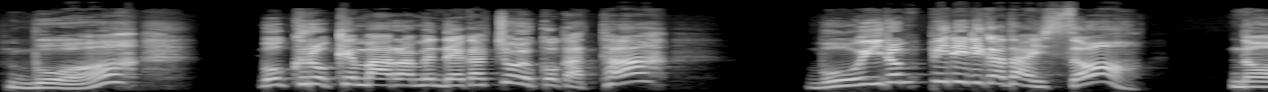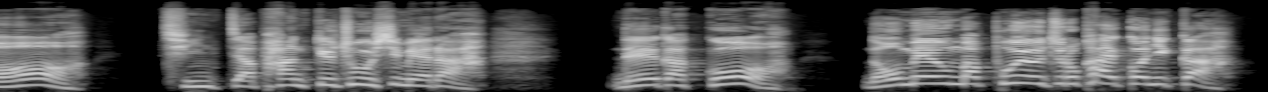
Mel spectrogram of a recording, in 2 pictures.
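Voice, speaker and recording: A woman's voice: lively intonation, measured pace, fairly bright tone, no echo, clean studio sound. A woman voicing a furious, threatening middle-aged mother-in-law who shrieks curses in a radio story. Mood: screaming threats. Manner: shrill, threatening, cursing.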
